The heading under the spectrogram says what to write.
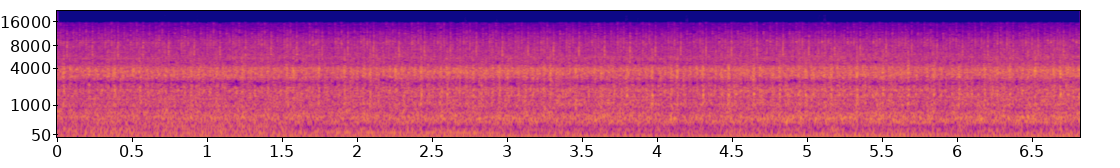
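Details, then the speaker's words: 2007 Ford Focus 2.0 Duratec at idle: steady hum with light, fast ticking about three per second; owner unsure if normal, has heard injector rails can be noisy. Engine ticking at idle. "2007 Ford Focus. Just trying to figure out if this ticking noise is normal. I've heard some people say the injector rails can be noisy."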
